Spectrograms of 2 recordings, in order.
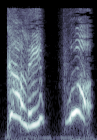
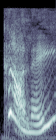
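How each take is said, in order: First: High, loud startled cry of his name; shocked. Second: Said in the usual way. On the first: Acted. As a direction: yelp it out in shock. Shocked as he grabs her.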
